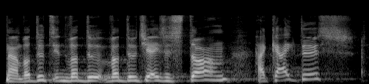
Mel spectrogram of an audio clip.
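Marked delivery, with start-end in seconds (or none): none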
